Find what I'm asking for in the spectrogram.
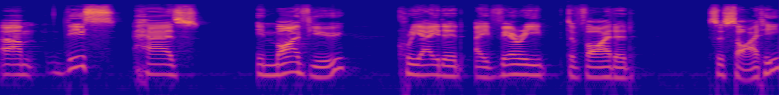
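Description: A man's medium-pitched voice with a bright, sharp tone and ordinary pitch variation, very slow with long, frequent pauses, on a very clean recording with a silent background. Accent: Australian. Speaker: think tank researcher, podcast host. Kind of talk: interview.

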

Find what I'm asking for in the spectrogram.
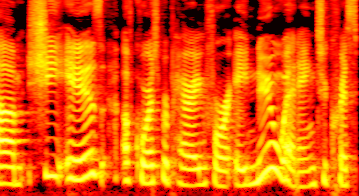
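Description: An ordinary speaking voice from a woman, fairly high in pitch with ordinary pitch variation, at a fairly slow pace on a very clean recording with a silent background. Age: 30s. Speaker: podcast co-host reviewing romantic comedies. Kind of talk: casual chat.

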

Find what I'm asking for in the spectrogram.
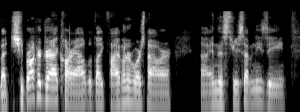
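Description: A man with an American accent speaks in an ordinary speaking voice, fairly low in pitch with fairly even intonation, in a quiet background with a dry, close sound and no echo. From US East Coast. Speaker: car podcast host and racing instructor. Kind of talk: casual interview chat.

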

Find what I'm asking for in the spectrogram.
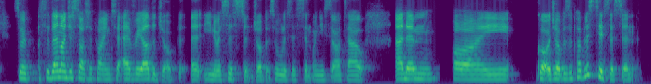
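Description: A woman talks at a very fast pace with an English accent. Her intonation stays fairly even. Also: medium pitch for a woman, quiet background. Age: 30s. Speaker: novelist. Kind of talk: interview.

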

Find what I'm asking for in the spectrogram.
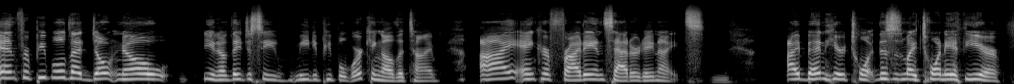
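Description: A woman with a fairly high pitch and an American accent talks at a moderate pace in an animated tone with lively intonation, the sound dry and close with no echo on a very clean recording with a silent background. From Boston area, US. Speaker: sports radio host. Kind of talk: casual chat.

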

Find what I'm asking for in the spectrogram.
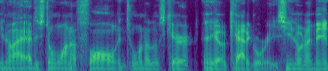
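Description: Over a quiet background, a man's voice comes through with a dry, close sound with no echo. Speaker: podcast host. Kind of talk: interview, casual conversation. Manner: animated, upbeat.

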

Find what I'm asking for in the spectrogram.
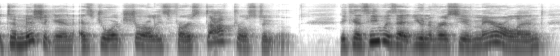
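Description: In a very clean recording with a silent background, a woman with an American accent talks at a medium pitch in a normal speaking voice. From Virginia, US South. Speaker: opera singer and music professor. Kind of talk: interview conversation.

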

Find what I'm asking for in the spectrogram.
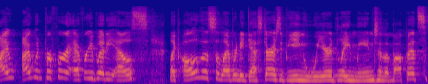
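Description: Over noticeable background noise, a woman talks at a fairly quick pace with hardly any pauses. Her fairly high voice carries lively intonation. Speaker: podcast co-host. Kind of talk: casual chat. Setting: home basement.

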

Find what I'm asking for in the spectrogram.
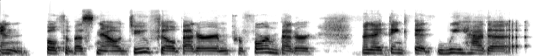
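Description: A woman speaks at a moderate pace in a normal speaking voice. Her pitch is fairly low, and her intonation is lively. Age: 40s. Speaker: podcast host and endurance coach. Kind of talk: casual interview.

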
